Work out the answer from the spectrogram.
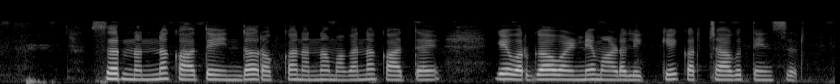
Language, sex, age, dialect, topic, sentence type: Kannada, female, 18-24, Dharwad Kannada, banking, question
